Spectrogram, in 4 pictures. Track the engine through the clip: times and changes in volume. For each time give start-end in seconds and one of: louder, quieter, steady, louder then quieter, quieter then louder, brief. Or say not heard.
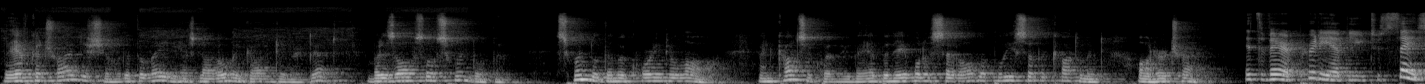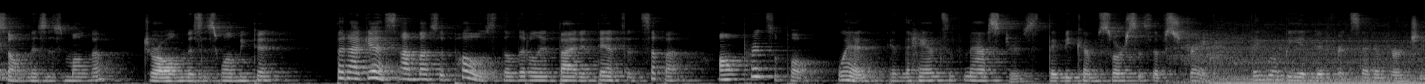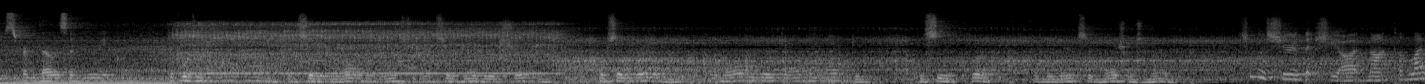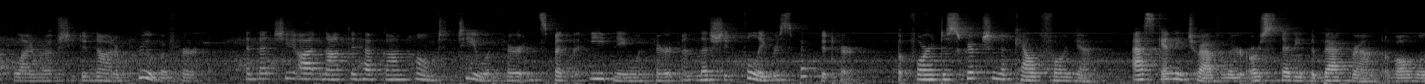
25.8-56.9 quieter.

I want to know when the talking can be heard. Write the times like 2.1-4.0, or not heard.
0.0-17.0, 17.6-56.9.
